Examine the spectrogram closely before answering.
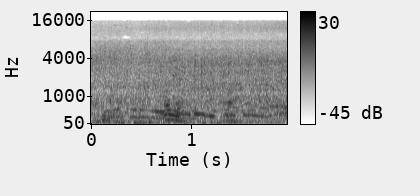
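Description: Water from a fountain splashes steadily.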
